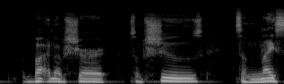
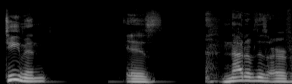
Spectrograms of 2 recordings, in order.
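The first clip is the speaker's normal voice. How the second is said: dramatic hunter; 3 semitones higher, slower than usual. Retold or imitated. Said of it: "he was like".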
